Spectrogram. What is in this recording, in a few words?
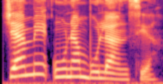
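call an ambulance, Spanish, female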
